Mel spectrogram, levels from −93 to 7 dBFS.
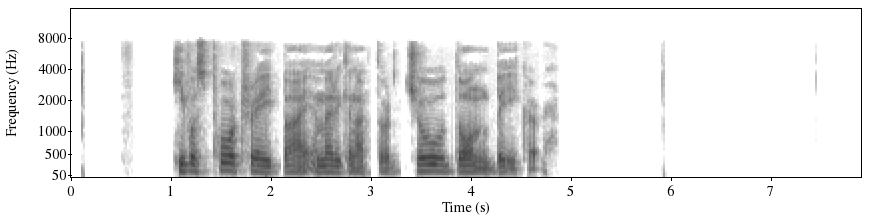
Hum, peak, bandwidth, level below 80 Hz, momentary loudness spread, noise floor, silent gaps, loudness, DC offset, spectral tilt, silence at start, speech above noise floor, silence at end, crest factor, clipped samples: none; -6 dBFS; 8.2 kHz; -64 dBFS; 9 LU; under -90 dBFS; 3.00-3.04 s, 3.29-3.33 s; -26 LUFS; under 0.1%; -5.5 dB/octave; 1 s; over 65 dB; 3.15 s; 22 dB; under 0.1%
